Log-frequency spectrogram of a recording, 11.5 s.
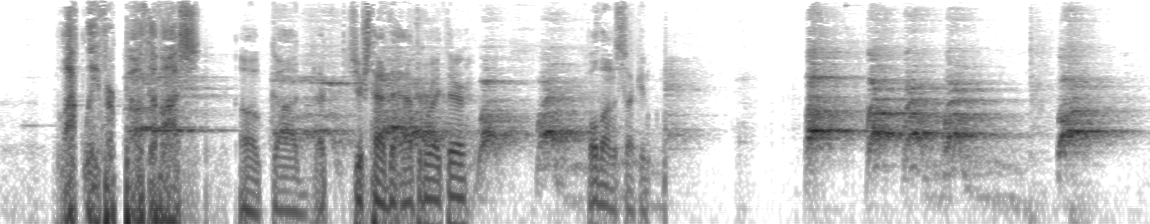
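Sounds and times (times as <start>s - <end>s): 
dog barking at a solicitor at the door: 1.3s - 2.3s, 2.9s - 6.0s, 8.0s - 11.4s
speech: 1.8s - 4.9s, 5.9s - 6.7s.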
